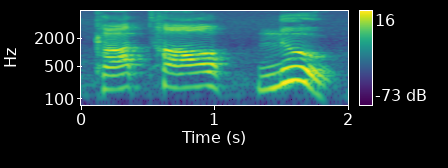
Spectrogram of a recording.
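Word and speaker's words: קָטַלְנוּ: Katal nu. Katal nu. Why? Because the shewa is silent. It's preceded by a short vowel, the patak.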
